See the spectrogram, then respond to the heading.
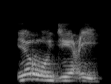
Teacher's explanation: Walaupun berharakat kasroh, selagi itu hamzah wasal, maka ra ini akan dibaca tebal.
